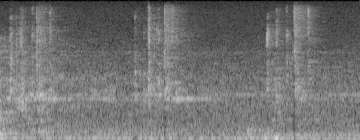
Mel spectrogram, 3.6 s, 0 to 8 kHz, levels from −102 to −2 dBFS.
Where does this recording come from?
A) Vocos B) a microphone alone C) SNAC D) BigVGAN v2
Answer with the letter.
B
